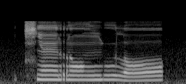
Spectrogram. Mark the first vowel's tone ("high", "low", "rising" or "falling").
high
